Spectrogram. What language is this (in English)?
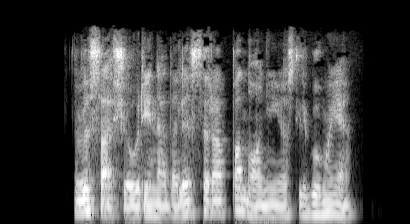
Lithuanian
